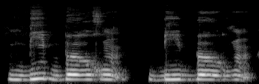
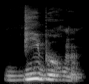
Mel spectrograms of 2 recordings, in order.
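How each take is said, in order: First: Biberon with the middle E sounded, bi-be-ron, slowly; deliberately wrong bi-be-ron; wrong pronunciation. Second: Biberon with the silent E, bib-ron; correct pronunciation. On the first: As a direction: stretch out biberon, voicing every syllable. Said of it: "I don't say that". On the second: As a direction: say biberon clipped to two syllables. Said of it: "I say". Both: Shown as a demonstration.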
